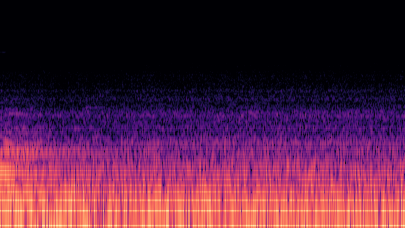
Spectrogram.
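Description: Steady low rumble of a car driving in city traffic, heard from inside the cabin: engine and tyre noise on the road.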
